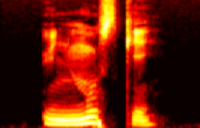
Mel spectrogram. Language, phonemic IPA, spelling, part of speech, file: French, /mɔs.ke/, mosquée, noun, Fr-mosquée.ogg
- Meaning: mosque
